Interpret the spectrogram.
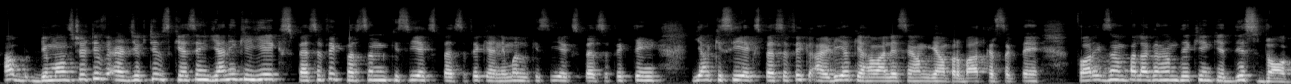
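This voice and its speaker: A man teaching a grammar lecture, methodically going through examples one by one, with frequent filler pauses as he explains. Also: sits high, a little mellow.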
